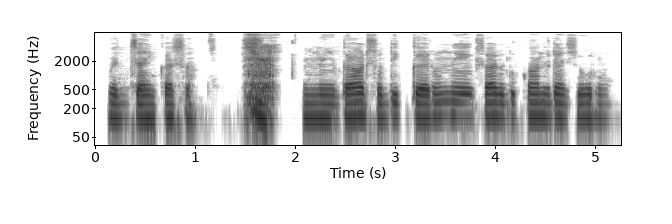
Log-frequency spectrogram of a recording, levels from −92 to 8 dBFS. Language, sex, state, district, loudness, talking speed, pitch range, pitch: Rajasthani, male, Rajasthan, Nagaur, -17 LUFS, 135 wpm, 130-140 Hz, 135 Hz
